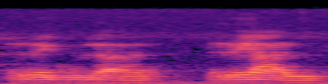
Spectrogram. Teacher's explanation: An initial R, like in regular, in most Spanish dialects, it's a rolling R. You get this flick of the tongue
